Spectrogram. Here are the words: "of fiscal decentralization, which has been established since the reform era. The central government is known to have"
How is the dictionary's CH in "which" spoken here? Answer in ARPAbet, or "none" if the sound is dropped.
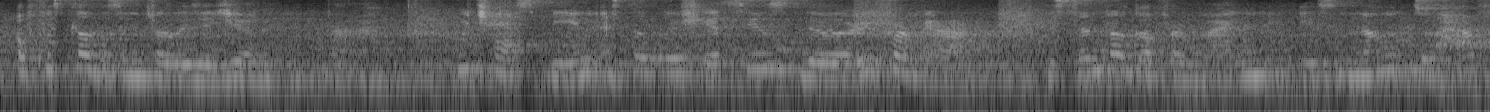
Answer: CH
